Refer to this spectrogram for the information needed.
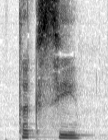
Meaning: taxi; cab
- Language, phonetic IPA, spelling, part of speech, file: Ukrainian, [tɐkˈsʲi], таксі, noun, Uk-таксі.ogg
